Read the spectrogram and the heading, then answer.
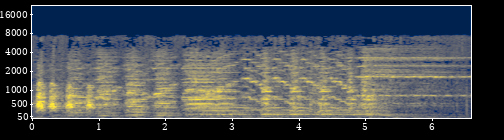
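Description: A big dog named King barks and yelps in a rapid, excited series of loud calls, ending in a drawn-out whining tone.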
